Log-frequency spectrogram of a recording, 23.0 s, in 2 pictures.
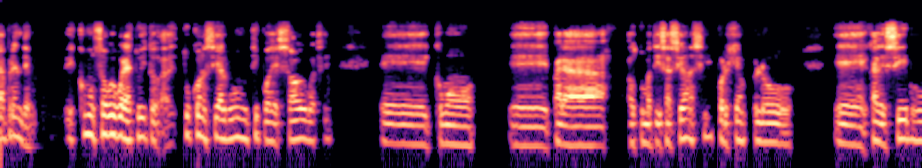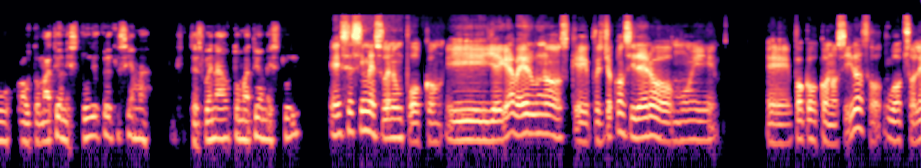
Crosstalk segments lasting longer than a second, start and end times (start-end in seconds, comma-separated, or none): none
